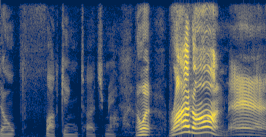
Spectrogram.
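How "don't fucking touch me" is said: close, quiet, hushed whisper under the breath. Retelling what a furious woman said into their ear during a hug, whispering. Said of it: "she whispers".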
